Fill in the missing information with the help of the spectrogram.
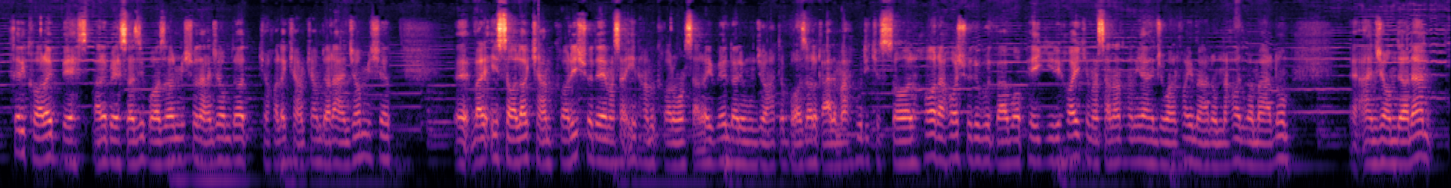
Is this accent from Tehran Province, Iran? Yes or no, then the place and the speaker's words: no; Kerman, Kerman Province, Iran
